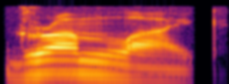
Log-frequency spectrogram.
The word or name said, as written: drumlike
